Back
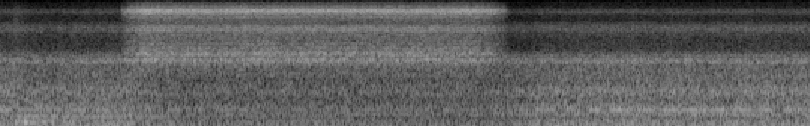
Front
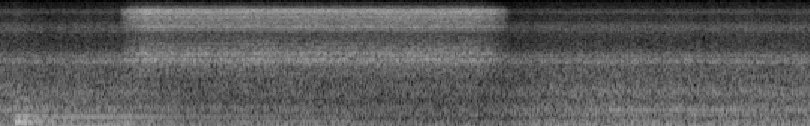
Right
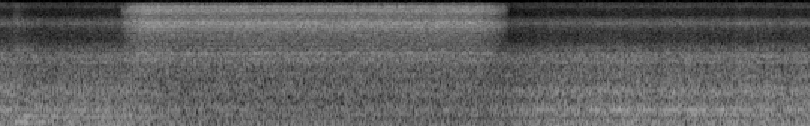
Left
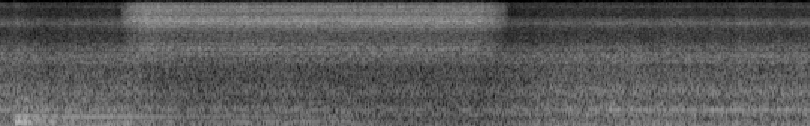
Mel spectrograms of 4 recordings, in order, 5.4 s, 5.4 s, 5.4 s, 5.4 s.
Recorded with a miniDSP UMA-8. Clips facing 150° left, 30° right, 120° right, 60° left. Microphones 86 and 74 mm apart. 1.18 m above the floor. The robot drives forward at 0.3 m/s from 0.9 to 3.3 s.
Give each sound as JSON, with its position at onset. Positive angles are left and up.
{"t": 0.1, "sound": "a microwave", "azimuth_deg": 10, "distance_m": 1.0}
